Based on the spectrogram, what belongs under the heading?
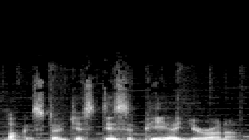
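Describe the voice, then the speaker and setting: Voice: medium pitch, huge pitch swings, brisk, soft background music. A person voicing an earnest young male defense attorney, dramatic and emphatic, in a live fan dub of a courtroom game. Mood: insistent.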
